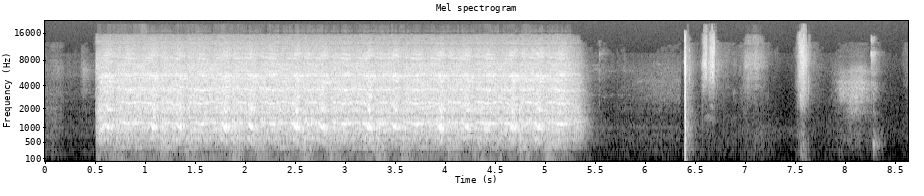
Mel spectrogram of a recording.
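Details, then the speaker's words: Ducati Panigale rebuilt after a bad crash, first start attempt: starter spins steadily at about four compression beats per second for five seconds, no spark heard, never fires; cranks but won't start, owner suspects the fuel pump electronics were left unplugged. "Well, it turns over, so that's a good sign. It sounds good. It's just not turning o. It's just not I'm not hearing a spark or anything."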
